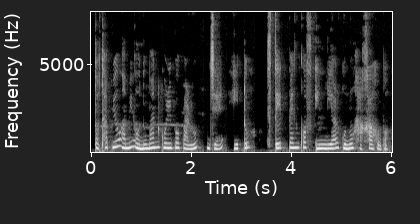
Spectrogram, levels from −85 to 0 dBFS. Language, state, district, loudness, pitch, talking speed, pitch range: Assamese, Assam, Kamrup Metropolitan, -15 LUFS, 255 Hz, 140 wpm, 235-275 Hz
